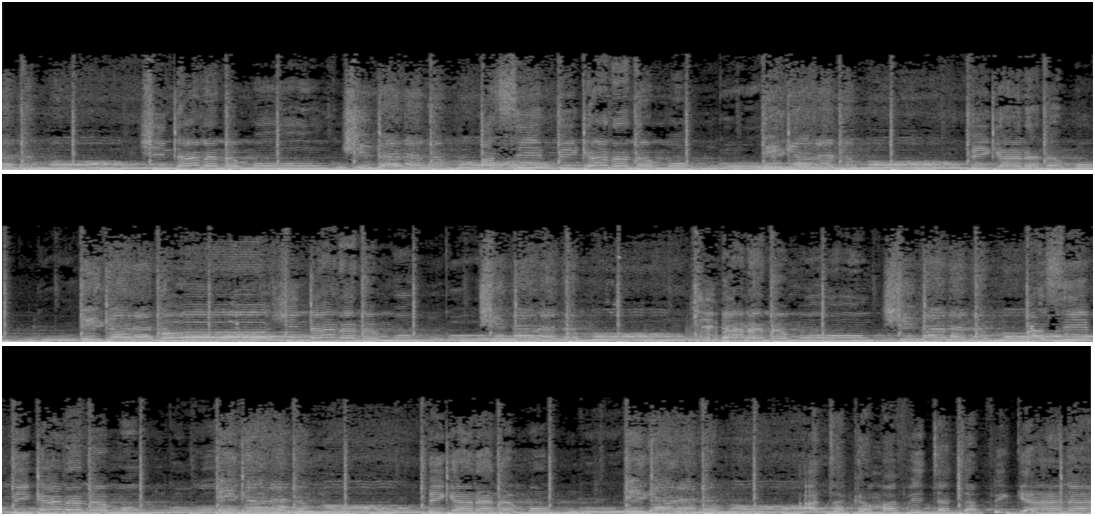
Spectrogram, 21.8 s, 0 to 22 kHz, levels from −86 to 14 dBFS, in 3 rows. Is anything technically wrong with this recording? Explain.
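Yes. The audio has two kinds of fault.

Corrupt frame decoded: at 8.79 to 8.87 s, 11.35 to 11.39 s and 14.13 to 14.19 s, a few compressed frames arrived with flipped bits, and the decoder played them anyway. Misread gains and codes put energy at the wrong frequencies for the span of the damaged frames. Each event is heard as a brief chirp or burst of noise that doesn't belong to the surrounding sound.

Robotic sound from repeated short buffers: from 11.83 to 12.30 s the sound turns into a rigid, metallic buzz at 200 Hz that still loosely follows the underlying audio. The likely cause is new audio arriving too seldom, with the playback filling the gaps by repeating the last short buffer. A 200 Hz buzz fits a repeated segment of about 5 ms. Roughly half of the real audio in that stretch is replaced by repeats and skipped.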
